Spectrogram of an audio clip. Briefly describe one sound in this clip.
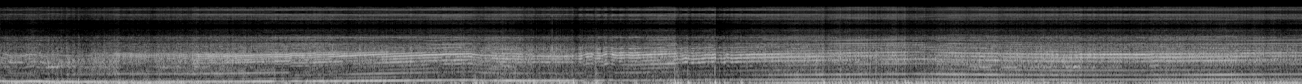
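A small kart engine buzzes loudly close by, revving up and down through the corners.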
